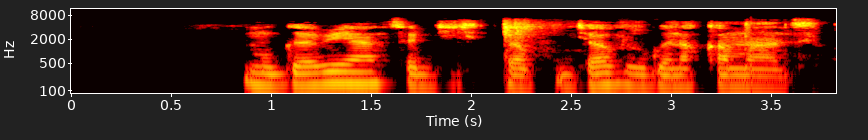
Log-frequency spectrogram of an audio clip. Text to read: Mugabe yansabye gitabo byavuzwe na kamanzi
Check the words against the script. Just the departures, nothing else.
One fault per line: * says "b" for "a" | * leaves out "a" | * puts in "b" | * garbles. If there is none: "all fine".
all fine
